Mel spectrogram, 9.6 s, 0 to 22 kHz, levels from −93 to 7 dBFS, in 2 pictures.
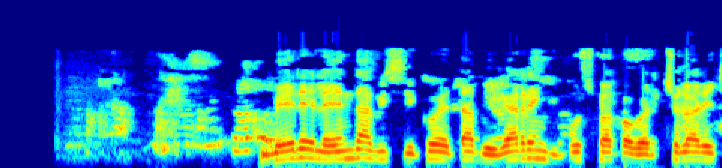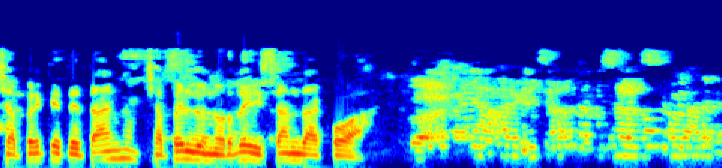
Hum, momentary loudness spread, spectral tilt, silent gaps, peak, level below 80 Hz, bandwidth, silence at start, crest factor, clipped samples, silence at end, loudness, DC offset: none; 14 LU; -4.5 dB/octave; none; 0 dBFS; -60 dBFS; 7.8 kHz; 0.55 s; 16 dB; under 0.1%; 0 s; -15 LUFS; under 0.1%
